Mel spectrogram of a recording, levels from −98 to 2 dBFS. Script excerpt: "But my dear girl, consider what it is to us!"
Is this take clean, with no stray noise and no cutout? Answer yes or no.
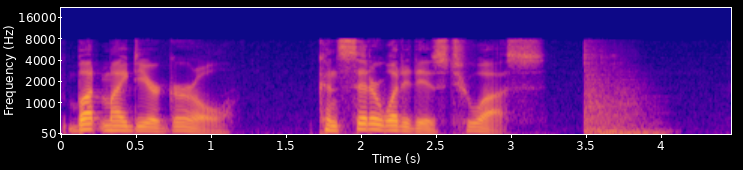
no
